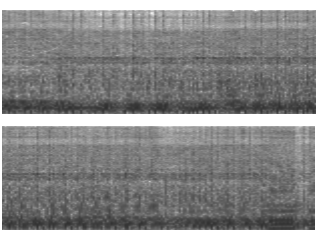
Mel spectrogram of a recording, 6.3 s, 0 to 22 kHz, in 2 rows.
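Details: Junkyard-rescued Stihl 036 chainsaw, rebuilt with carburetor installed and tuned, NGK BPMR7A plug and 20-inch bar: a steady high-pitched scream held flat at full throttle, 13,410 rpm max (target thought 13,000), clean and even with no bogging or surging.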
